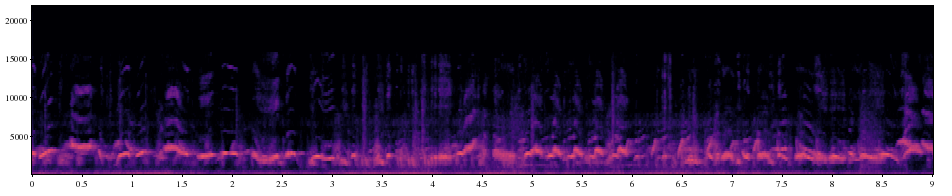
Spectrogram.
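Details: Caged Chinese hwamei, a fan-tailed bird, singing a long, rich run of loud whistled phrases that swoop up and down, with quick slurred notes and a faint low hum indoors.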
